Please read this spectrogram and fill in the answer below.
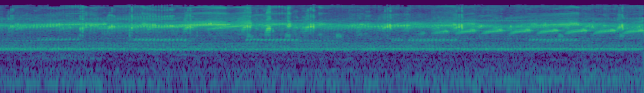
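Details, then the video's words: Eastern dwarf green tree frogs calling at night in Australian rainforest: a dense high-pitched chorus of short repeated chirps and trills. A steady droning hum and evenly spaced softer beeps run underneath. "Relaxing Australian rainforest frog sounds at night"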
